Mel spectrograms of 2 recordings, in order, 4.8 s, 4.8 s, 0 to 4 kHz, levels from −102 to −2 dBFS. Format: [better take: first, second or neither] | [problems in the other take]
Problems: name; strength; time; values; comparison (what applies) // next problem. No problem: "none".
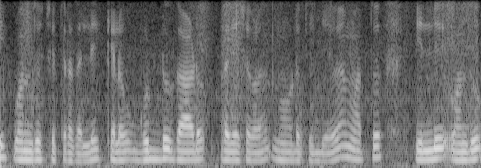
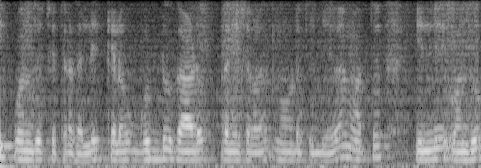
first | room echo; dies away in 0.5 s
